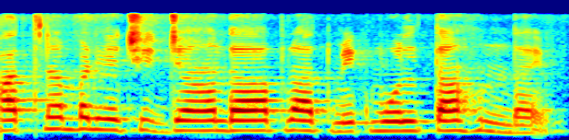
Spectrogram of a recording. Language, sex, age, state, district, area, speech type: Punjabi, female, 30-45, Punjab, Tarn Taran, rural, spontaneous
